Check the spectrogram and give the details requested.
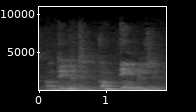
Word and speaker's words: contingency: That was, and this is contingency. Stress goes there on the second syllable, right?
